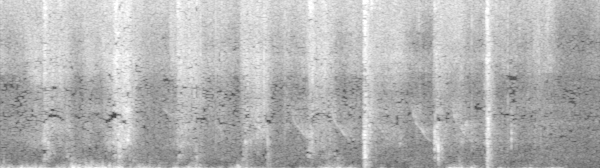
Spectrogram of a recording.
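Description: Faint footsteps on dirt and gravel, soft scuffs and light clicks about every half second, over a low rumble of wind or handling on the microphone.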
